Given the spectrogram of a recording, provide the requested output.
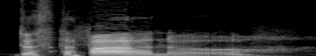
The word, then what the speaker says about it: Di Stefano: Okay, it's on Tina Gallows and Gabrielle Di Stefano. Okay, you gotta say it like Italian. It's like Di Stefano.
